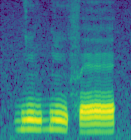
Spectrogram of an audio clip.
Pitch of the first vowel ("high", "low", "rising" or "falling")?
high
